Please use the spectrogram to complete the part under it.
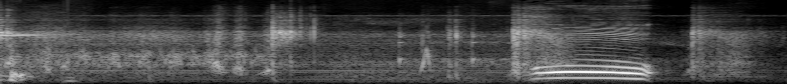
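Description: A hammer drops and thuds onto the ground.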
